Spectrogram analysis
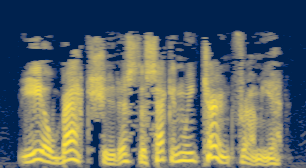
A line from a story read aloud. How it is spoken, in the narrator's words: Jeeves said in a trembling voice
